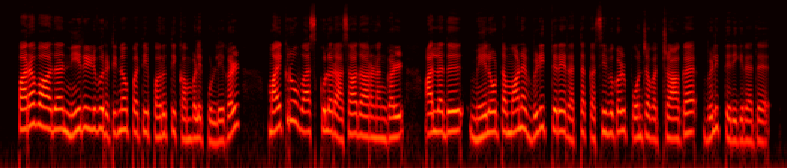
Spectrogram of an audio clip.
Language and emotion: Tamil, neutral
